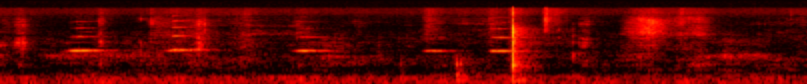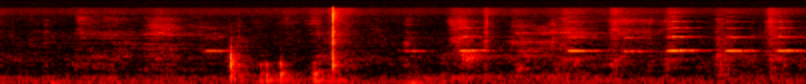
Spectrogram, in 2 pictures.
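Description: Near silence with faint, irregular light clicks of a diamond-painting drill pen picking up resin drills from the tray and pressing them onto the canvas. Faint short high chirps repeat in the background.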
